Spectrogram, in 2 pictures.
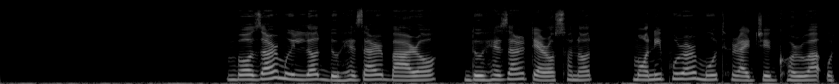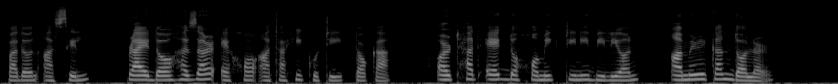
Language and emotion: Assamese, neutral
